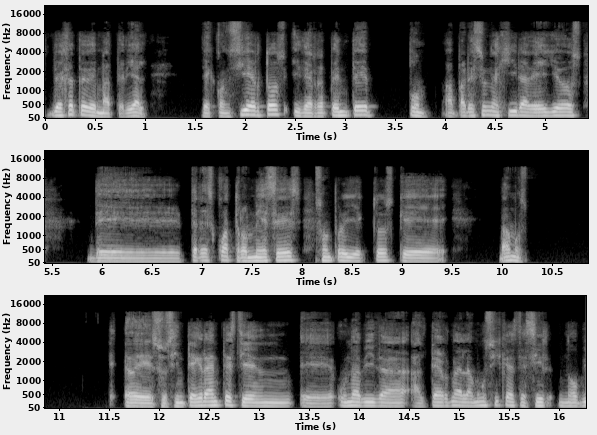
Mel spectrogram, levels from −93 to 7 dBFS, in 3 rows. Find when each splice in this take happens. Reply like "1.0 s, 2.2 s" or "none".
8.1 s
